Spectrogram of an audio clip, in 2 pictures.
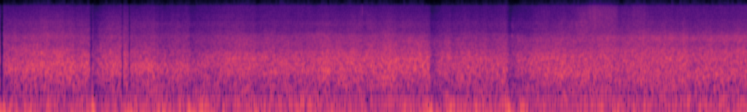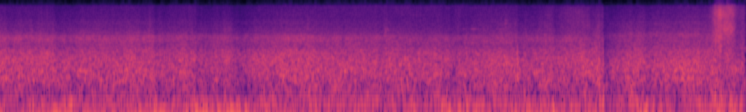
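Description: Strong Storm Bram wind at Dublin Airport roars as a loud, continuous buffeting rush that pounds the microphone with heavy, unbroken gusts, and no voices are heard.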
